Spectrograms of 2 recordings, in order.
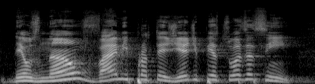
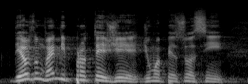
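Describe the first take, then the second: First: It is said slowly and deliberately. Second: It is said at a normal, quicker pace.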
